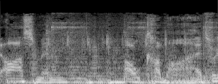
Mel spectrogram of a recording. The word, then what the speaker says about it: Assman: So there's a guy whose real name is Dave, last name A-S-S-M-A-N. Assman. Assman! Now, he pronounces it Osman.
